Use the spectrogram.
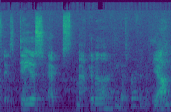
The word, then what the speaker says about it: deus ex machina: I think the mistake that we make is to kind of treat that as the, I always mispronounce this, deus ex machina.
